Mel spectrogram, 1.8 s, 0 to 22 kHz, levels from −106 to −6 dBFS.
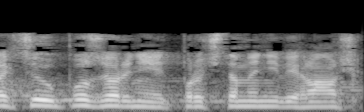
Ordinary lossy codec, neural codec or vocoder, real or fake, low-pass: MP3, 32 kbps; none; real; 7.2 kHz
